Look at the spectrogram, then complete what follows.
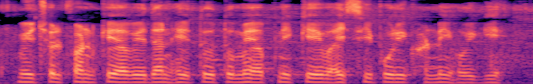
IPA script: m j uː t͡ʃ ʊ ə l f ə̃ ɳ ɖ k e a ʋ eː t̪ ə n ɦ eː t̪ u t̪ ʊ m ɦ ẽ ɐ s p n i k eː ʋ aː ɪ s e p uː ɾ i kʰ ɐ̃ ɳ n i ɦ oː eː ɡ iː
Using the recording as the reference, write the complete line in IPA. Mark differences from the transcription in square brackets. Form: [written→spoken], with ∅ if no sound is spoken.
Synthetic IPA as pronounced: m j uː t͡ʃ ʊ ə l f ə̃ ɳ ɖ k e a ʋ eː [t̪→d̪] ə n ɦ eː t̪ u t̪ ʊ m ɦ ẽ ɐ [s→∅] p n i k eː ʋ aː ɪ s [e→i] p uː ɾ i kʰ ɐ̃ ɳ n i ɦ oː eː ɡ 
